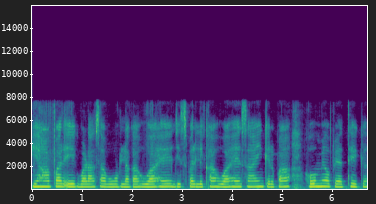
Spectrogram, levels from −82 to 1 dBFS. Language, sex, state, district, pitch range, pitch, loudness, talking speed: Hindi, female, Chhattisgarh, Bilaspur, 235-250 Hz, 245 Hz, -14 LUFS, 160 wpm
